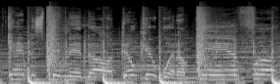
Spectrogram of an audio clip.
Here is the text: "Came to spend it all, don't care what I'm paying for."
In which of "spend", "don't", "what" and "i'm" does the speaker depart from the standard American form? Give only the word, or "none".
spend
